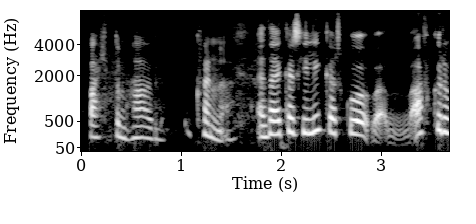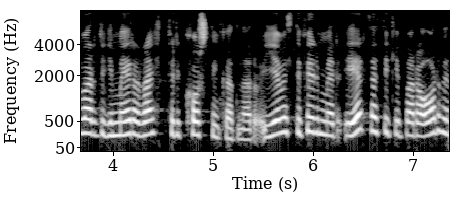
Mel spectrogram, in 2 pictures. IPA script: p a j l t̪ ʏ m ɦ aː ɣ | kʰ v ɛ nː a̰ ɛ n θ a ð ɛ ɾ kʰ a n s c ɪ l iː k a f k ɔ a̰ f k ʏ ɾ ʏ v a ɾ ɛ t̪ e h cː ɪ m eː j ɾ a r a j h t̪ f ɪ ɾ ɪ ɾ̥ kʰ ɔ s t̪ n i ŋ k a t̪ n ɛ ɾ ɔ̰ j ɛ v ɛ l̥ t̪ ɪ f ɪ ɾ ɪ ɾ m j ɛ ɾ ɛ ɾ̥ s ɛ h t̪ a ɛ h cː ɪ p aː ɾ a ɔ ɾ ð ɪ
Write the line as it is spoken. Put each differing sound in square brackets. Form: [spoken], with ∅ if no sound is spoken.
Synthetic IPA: p a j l t̪ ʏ m ɦ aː ɣ | kʰ v ɛ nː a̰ ɛ n θ a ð ɛ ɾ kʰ a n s c ɪ l iː k a [s] k ɔ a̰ f k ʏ ɾ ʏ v a ɾ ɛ t̪ [ɛ] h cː ɪ m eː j ɾ a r a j h t̪ f ɪ ɾ ɪ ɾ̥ kʰ ɔ s t̪ n i ŋ k a t̪ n [a] ɾ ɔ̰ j ɛ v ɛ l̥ t̪ ɪ f ɪ ɾ ɪ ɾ m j ɛ ɾ ɛ ɾ̥ [θ] ɛ h t̪ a ɛ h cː ɪ p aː ɾ a ɔ ɾ ð ɪ

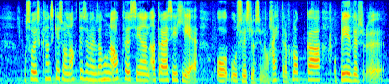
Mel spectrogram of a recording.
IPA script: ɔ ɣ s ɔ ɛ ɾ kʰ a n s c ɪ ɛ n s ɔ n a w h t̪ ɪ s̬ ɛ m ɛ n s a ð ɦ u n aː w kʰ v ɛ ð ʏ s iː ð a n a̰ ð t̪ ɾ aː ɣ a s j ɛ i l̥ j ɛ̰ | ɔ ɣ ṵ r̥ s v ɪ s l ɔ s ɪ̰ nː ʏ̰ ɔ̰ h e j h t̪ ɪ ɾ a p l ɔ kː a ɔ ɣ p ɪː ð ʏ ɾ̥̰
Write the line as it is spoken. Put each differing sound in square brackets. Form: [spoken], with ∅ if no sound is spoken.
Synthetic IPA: ɔ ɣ s ɔ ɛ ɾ kʰ a n s c ɪ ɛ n s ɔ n a w h t̪ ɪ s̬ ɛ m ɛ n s a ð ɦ u n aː w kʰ v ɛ ð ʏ s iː ð a n a̰ ð t̪ ɾ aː ɣ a s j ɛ i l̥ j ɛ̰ | ɔ ɣ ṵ [ɾ̥] s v ɪ s l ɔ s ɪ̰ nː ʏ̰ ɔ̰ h [a] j h t̪ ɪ ɾ a p l ɔ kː a ɔ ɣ p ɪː ð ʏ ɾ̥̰

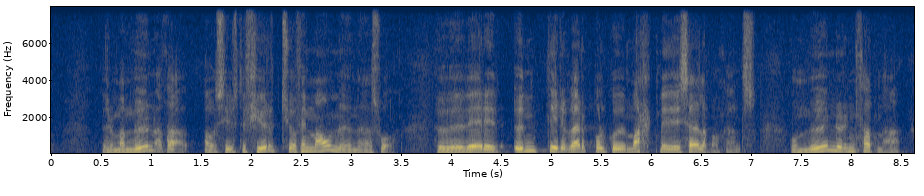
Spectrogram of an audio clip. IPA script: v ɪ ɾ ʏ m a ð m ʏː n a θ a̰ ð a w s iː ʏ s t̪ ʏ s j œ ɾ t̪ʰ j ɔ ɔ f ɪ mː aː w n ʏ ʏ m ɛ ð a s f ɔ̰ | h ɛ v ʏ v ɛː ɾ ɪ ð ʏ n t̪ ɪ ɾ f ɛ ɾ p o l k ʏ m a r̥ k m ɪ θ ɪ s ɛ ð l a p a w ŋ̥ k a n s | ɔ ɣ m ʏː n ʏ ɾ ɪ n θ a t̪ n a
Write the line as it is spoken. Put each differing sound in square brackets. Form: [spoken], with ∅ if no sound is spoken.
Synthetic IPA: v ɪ ɾ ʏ m a ð m ʏː n a θ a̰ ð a w s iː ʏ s t̪ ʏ [f] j œ ɾ t̪ʰ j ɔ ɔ f ɪ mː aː w n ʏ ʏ m ɛ ð a s [v] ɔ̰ | h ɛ v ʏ v ɛː ɾ ɪ ð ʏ n t̪ ɪ ɾ [v] ɛ ɾ p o l k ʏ m a r̥ k m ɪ [ð] ɪ s ɛ ð l a p a w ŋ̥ k a n s | ɔ ɣ m ʏː n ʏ ɾ ɪ n θ a t̪ n a

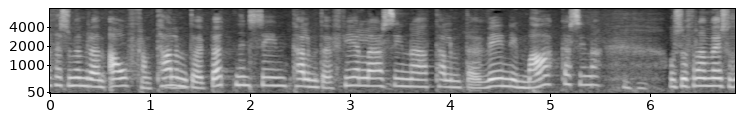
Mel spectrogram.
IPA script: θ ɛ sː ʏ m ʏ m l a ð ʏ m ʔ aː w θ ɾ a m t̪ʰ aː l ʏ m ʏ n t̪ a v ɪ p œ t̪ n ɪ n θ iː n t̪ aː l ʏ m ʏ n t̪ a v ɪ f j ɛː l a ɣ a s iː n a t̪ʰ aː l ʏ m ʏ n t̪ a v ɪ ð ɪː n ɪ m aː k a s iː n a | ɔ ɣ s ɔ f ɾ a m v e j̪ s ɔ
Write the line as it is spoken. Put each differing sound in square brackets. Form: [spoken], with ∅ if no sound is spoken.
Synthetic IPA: θ ɛ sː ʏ m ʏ m [ɾ] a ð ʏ m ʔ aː w [f] ɾ a m t̪ʰ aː l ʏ m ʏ n t̪ a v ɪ p œ t̪ n ɪ n [s] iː n [t̪ʰ] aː l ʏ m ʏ n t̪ a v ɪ f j ɛː l a ɣ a s iː n a t̪ʰ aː l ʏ m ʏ n t̪ a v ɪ [v] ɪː n ɪ m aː k a s iː n a | ɔ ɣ s ɔ f ɾ a m v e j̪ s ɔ

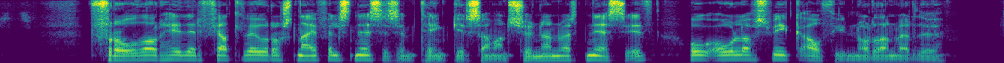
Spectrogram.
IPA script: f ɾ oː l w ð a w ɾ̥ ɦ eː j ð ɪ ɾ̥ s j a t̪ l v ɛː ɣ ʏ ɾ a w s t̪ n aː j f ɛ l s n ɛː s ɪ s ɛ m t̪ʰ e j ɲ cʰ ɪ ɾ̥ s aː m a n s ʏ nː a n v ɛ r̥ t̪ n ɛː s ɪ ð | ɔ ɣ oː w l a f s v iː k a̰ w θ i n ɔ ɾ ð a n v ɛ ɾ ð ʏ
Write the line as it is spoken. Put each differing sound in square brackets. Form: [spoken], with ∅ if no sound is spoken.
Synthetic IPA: f ɾ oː [∅] w ð a w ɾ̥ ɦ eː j ð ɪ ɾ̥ [f] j a t̪ l v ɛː ɣ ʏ ɾ a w s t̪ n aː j f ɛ l s n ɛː s ɪ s ɛ m t̪ʰ e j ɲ [c] ɪ ɾ̥ s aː m a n s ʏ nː a n v ɛ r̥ t̪ n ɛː s ɪ ð | ɔ ɣ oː w l a f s v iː k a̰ w θ i n ɔ ɾ ð a n v ɛ ɾ ð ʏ

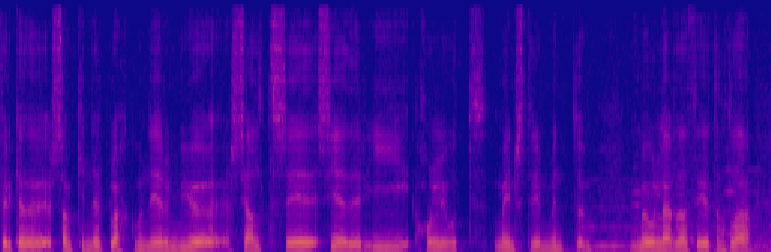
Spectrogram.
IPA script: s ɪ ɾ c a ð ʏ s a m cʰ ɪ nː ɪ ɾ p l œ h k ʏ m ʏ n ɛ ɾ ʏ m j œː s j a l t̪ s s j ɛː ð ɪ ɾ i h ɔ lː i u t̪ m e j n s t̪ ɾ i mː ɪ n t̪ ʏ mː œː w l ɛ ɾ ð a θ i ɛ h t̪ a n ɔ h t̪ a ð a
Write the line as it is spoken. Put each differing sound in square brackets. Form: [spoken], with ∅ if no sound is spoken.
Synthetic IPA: [f] ɪ ɾ c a ð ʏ s a m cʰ ɪ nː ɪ ɾ p l œ h k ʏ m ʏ n ɛ ɾ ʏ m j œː s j a l t̪ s s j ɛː ð ɪ ɾ i h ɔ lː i u t̪ m e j n s t̪ ɾ i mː ɪ n t̪ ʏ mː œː [ɣ] l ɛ ɾ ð a θ i ɛ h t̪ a n ɔ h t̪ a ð a

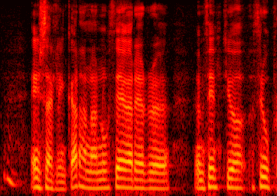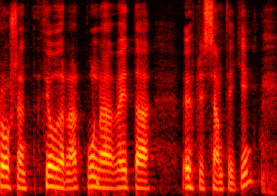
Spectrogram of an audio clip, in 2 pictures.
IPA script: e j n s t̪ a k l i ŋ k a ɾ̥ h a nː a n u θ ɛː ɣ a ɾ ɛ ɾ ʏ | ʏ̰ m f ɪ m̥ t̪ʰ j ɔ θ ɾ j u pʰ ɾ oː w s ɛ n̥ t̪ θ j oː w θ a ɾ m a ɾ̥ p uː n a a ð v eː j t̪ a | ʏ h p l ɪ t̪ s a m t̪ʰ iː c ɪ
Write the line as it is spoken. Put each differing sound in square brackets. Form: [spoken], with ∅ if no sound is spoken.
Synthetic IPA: e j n s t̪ a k l i ŋ k a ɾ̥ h a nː a n u θ ɛː ɣ a ɾ ɛ ɾ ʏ | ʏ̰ m f ɪ m̥ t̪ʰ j ɔ θ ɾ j u pʰ ɾ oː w s ɛ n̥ t̪ θ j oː w [ð] a ɾ [n] a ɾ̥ p uː n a a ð v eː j t̪ a | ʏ h p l ɪ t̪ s a m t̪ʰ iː c ɪ

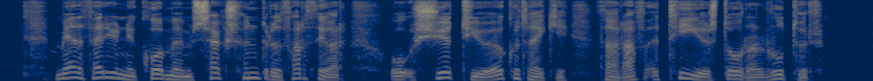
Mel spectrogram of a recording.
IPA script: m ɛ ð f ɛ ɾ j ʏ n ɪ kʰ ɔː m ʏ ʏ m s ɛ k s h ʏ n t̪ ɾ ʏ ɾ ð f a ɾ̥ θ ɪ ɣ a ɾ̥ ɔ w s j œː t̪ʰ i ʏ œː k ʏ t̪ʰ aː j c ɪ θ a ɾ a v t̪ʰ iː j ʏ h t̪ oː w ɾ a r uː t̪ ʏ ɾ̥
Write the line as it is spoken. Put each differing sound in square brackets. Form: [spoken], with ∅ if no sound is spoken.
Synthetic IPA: m ɛ ð f ɛ ɾ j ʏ n ɪ kʰ ɔː m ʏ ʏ m s ɛ k s h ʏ n t̪ ɾ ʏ [∅] ð f a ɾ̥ θ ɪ ɣ a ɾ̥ ɔ [ɣ] s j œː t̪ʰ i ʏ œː k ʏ t̪ʰ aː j c ɪ θ a ɾ a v t̪ʰ iː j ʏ [s] t̪ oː w ɾ a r uː t̪ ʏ ɾ̥

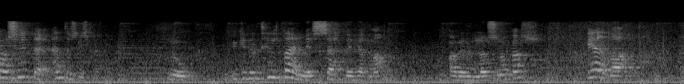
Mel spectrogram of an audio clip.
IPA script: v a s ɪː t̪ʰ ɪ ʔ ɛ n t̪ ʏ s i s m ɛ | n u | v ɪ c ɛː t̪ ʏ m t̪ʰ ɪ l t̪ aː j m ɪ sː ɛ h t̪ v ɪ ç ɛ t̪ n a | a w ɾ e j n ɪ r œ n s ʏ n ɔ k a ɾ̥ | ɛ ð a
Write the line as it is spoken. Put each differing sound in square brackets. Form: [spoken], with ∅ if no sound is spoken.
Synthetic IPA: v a s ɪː [t̪] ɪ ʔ ɛ n t̪ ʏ s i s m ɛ | n u | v ɪ c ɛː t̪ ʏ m t̪ʰ ɪ l t̪ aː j m ɪ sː ɛ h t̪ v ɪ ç ɛ t̪ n a | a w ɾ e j n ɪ [l] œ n s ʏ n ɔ k a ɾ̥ | ɛ ð a

